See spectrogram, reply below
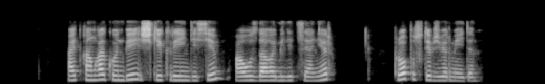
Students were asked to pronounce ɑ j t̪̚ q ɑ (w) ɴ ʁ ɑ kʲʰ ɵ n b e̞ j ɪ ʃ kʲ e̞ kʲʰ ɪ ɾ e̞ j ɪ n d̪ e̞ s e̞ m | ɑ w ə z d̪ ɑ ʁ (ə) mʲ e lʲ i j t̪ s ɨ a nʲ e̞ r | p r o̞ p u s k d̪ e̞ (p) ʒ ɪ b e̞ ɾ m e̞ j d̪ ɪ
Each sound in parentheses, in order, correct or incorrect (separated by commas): incorrect, correct, correct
